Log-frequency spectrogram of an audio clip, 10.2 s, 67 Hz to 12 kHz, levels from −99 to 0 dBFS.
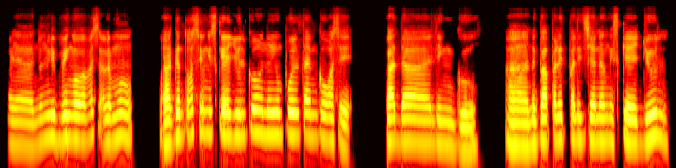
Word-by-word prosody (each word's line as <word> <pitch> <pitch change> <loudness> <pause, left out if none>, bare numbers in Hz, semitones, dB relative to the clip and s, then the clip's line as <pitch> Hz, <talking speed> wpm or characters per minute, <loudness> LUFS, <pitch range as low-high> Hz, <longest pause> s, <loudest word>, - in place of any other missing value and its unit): Ayan 140 -1 -4
'yong 155 +3 -7
libreng 170 0 -1
oras, 165 +2 +1
alam 155 +1 -1
mo, 180 +1 0 0.5
ah, 145 +1 +5
ganito 185 +4 +1
kasi 200 +1 -2
'yong 195 -1 -4
schedule 180 -1 +1
ko 205 +2 +1
ano, 190 -1 -1
'yong 185 0 +1
full 185 0 +3
time 180 -1 +1
ko 165 -2 -1
kasi 135 -5 -2 0.5
kada 155 -1 +3
linggo, 135 -4 -4 0.5
ah, 135 -1 +2
nagpapalit-palit 160 +3 +1
siya 160 -1 +1
ng 160 0 -1
schedule. 155 +4 +1
160 Hz, 150 wpm, -23 LUFS, 145-180 Hz, 0.5 s, ah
